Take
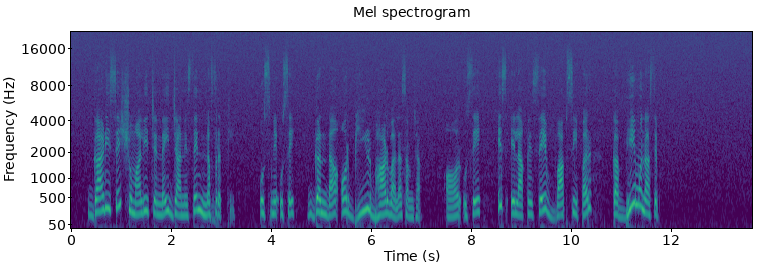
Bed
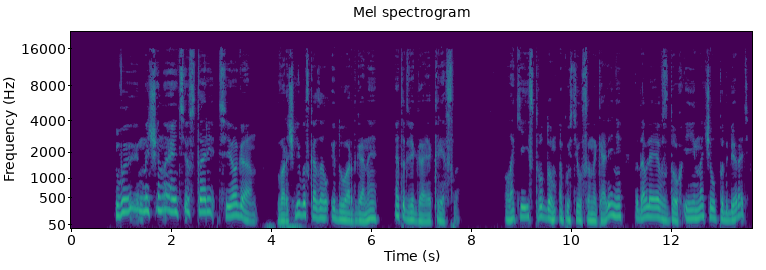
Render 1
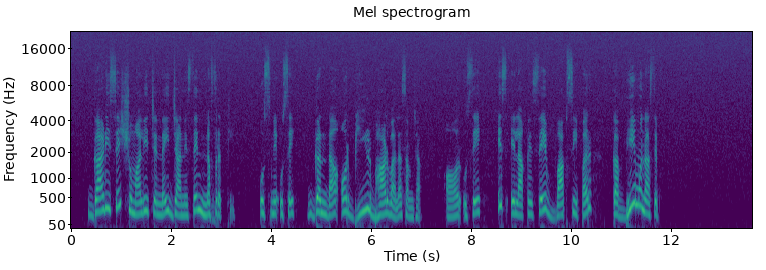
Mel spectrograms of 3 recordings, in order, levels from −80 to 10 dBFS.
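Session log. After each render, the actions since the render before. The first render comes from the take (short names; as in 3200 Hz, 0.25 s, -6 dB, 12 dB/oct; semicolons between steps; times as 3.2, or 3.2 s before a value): denoiser 6 dB, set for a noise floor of -43 dBFS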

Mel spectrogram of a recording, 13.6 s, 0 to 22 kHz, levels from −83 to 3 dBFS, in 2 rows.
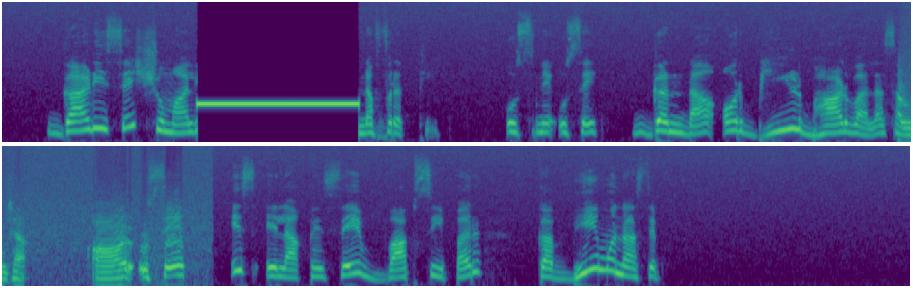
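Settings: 1.46–2.68 bleep 1130 Hz -13 dBFS; 6.72–8.4 overdrive pedal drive 31 dB, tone 2200 Hz, clips at -15 dBFS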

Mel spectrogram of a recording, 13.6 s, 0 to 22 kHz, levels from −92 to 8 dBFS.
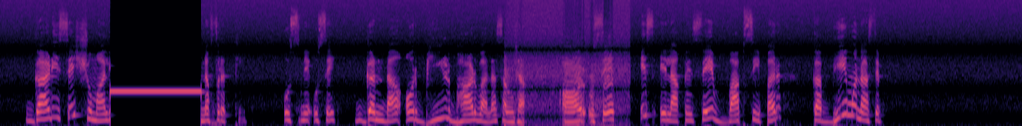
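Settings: fixed phaser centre 1200 Hz, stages 6; resonator 370 Hz, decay 0.22 s, harmonics odd, mix 50%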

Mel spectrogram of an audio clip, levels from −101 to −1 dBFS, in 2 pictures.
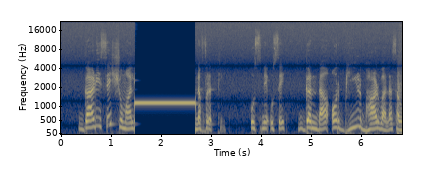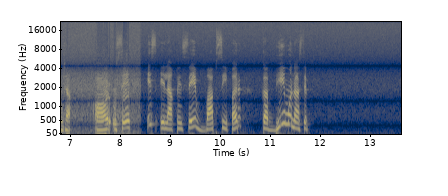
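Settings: gain +7 dB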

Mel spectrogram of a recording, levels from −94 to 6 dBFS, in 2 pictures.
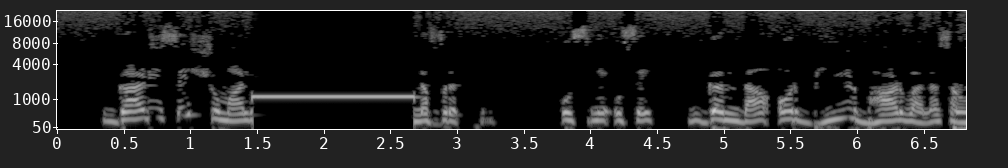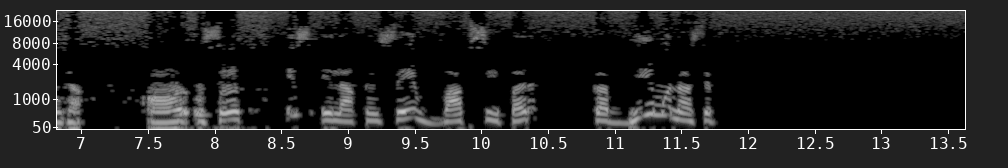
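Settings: fixed phaser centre 460 Hz, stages 8; loudest bins only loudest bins 64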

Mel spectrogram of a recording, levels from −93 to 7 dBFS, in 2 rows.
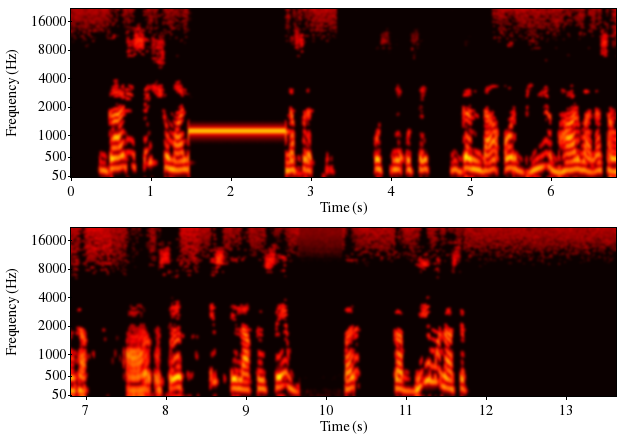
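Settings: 3.31–5.26 air absorption 150 m; 7.31–8.07 AM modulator 46 Hz, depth 100%; 9.66–10.2 room tone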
